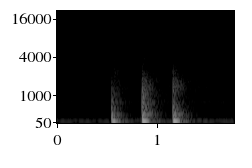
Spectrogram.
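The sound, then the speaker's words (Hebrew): Three firm, evenly spaced knocks on a door, fairly loud, with a faint low hum underneath and no voices. “היה זה, כך הוא תיאר, כאילו מדינת היהודים כולה מתדפקת על דלתות המוות שעוטפות את המנוח כדי לקיים את צוואתו. כאילו נוקשת היא באוזני המנוח”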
